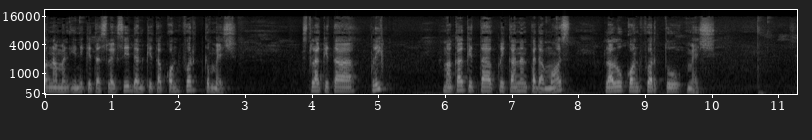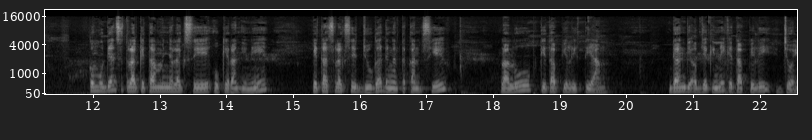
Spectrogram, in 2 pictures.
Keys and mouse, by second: 0.4 click, 7.6-11.2 right drag, 19.3 shift+click, 21.3-22.5 drag.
